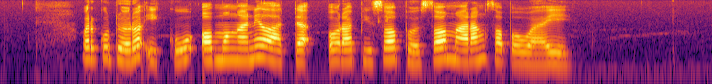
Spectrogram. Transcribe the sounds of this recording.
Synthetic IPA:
wərkuɖ̥ɔ̤ɾɔʔikuʔɔmɔŋanelaɖ̥a̤ʔoɾab̥i̤sɔb̥ɔ̤sɔmaɾaŋsɔpɔwae

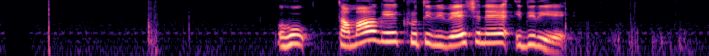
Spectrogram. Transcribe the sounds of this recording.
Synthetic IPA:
oɦu | t̪amaːɡekɾut̪iʋiʋeːt͡ʃɐnejəʔid̪iɾijḛ

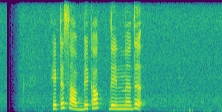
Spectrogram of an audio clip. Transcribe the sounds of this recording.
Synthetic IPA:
heʈəsabːekak̚d̪enːəd̪ə

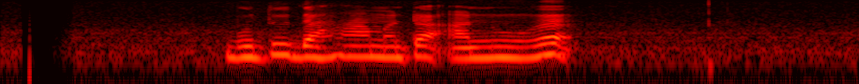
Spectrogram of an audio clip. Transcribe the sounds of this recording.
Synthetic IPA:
bud̪ud̪aɦaːməʈəʔanuʋə

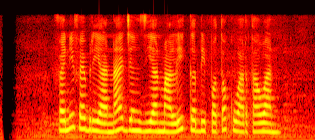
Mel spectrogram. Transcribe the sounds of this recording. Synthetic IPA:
fɛnifɛbɾianad͡ʒɨŋzianmalikɨrdipɔt̪ɔkuwart̪awan

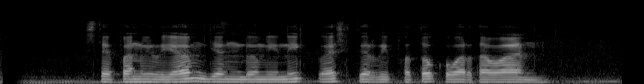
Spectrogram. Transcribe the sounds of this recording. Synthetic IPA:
st̪ɛpanwiliamd͡ʒɨŋdominik̚wɛskɨrdipʰɔt̪ɔkuwart̪awan

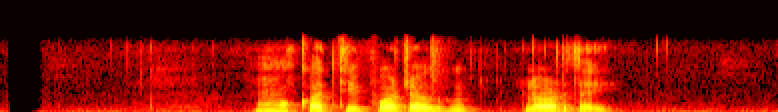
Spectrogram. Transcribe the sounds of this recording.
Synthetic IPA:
mʌkʌt̪ipʌʈʌk | lʌrd̪ʌj

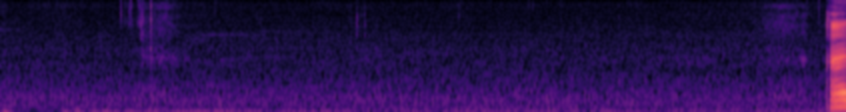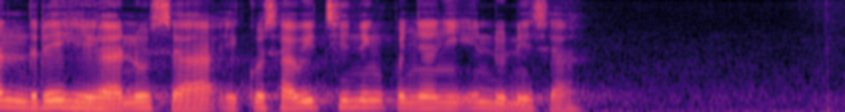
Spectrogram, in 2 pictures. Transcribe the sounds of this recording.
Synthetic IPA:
ʔand̪ɾeɦiɦanusaʔikusawid̥ʒ̥i̤nɪŋpəɲaɲiindonesia

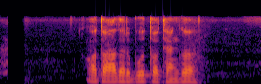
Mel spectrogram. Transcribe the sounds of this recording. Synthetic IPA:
ʌt̪ʌad̪ʌrbot̪ːʌt̪ʰjaŋkʌ

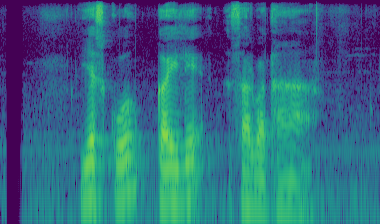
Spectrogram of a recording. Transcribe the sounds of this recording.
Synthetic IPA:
jeskokʌilesʌrbʌt̪ʰaɦã̰

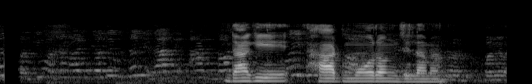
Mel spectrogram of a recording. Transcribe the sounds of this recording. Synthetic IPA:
ɖãɡihaʈmoɾʌŋd͡zilːama

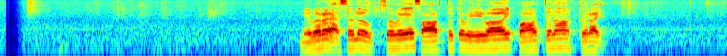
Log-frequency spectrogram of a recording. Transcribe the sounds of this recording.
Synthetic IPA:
meʋəɾəæsələut̪səʋəjəsaːrt̪əkəʋeːʋaːipraːrt̪ənaːkəɾaj

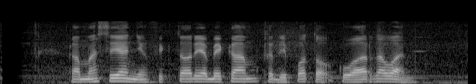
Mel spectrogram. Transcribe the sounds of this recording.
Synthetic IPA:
kamasiand͡ʒɨŋfik̚t̪ɔɾiabɛkamkɨrdipɔt̪ɔ̰kuwart̪awan

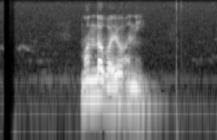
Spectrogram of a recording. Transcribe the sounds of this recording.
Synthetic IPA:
mʌnd̪ʌbʱʌjoʔʌni

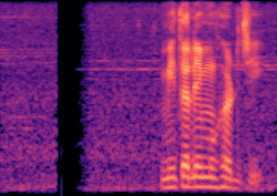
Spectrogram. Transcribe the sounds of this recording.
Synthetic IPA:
mit̪alimuɦʰaɾd͡ʑḭ

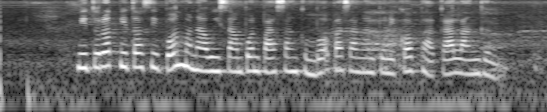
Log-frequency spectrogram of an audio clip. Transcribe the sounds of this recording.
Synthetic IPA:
mit̪uɾʊt̪̚mit̪ɔsipʊnmənawisampʊnpasaŋɡ̥ə̤mbɔʔpasaŋanpunikɔb̥a̤kalaŋɡəŋ

